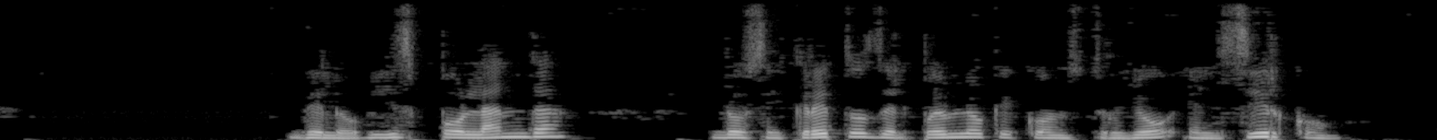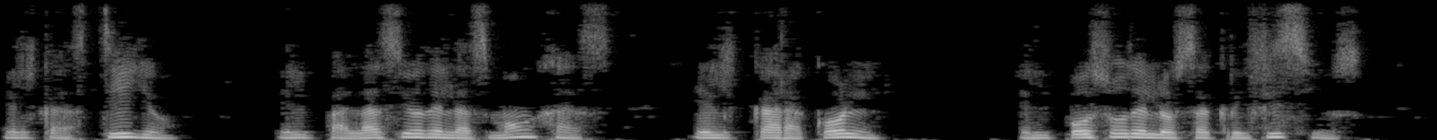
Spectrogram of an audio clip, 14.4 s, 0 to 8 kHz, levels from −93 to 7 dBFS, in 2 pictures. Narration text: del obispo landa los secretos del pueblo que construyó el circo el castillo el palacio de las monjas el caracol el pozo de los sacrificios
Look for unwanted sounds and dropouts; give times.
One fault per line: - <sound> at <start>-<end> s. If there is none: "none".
none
